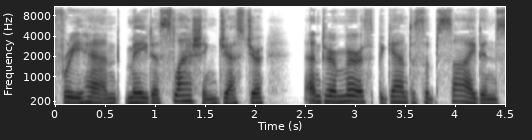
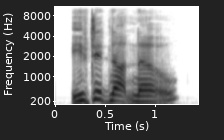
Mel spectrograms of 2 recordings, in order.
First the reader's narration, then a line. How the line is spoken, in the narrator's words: laughing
